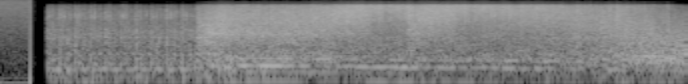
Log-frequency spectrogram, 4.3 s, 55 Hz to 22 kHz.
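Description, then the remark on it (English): Robert Hight's funny car blasts down the drag strip on a 3.7-second run at 338 miles an hour, its engine a dense, crackling roar that surges louder after a brief gap and holds at full intensity for several seconds. “Um, Robert Hight, not to be outdone, he actually is the first man or woman for that matter to go into the 70s in a funny car.”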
